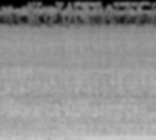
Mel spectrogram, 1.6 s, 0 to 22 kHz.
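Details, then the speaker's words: 1970s Colombian Ford B250 with 2.7 L Nissan turbo diesel at idle: steady, even low bubbly rumble, no knocks or misses; quiet, healthy normal idle. "it doesn't sound too crazy it kind of sounds like bubbles that's what I always joke about but overall it's got a good quiet sound"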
